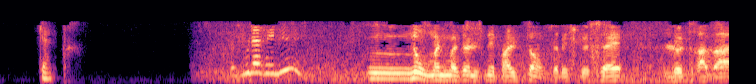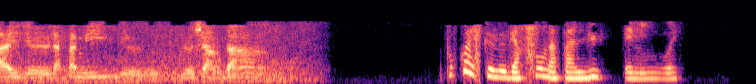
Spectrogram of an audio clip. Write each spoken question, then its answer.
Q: Pourquoi est-ce que le garçon n'a pas lu Hemingway?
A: Parce qu'il n'a pas le temps.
